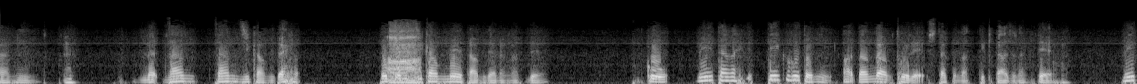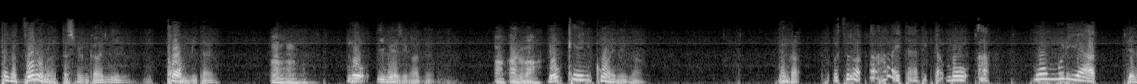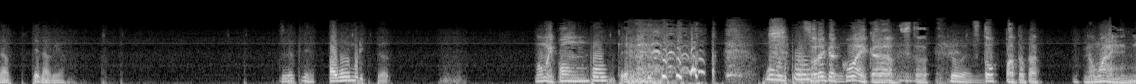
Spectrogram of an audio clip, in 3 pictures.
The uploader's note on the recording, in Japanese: 楽しく話をしていますが、録音ミスで音割れがひどいです。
